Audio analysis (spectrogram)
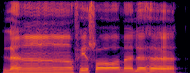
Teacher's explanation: ہا بھی الف مدہ ہے، ایک الف کی مقدار کے برابر کھینچ کر پڑھیں گے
